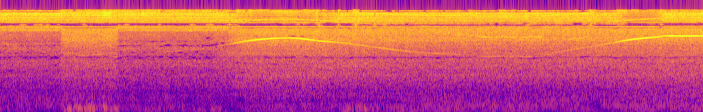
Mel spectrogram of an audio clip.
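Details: High-speed dental drill whine with hiss, pitch sliding up and down with load, during a Class II interproximal cavity preparation under rubber dam isolation, extending the proximal box gingivally to break the gingival contact.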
